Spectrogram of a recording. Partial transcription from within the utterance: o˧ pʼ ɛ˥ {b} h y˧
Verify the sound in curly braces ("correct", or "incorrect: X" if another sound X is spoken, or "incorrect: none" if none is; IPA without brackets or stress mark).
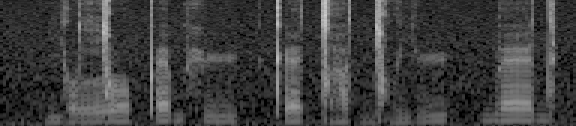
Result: correct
